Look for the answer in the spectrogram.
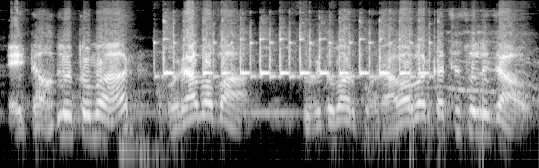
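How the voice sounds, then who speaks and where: A man's voice: fairly high pitch, expressive, brisk, lightly acted. A man voicing a helpful cartoon character in a children's skit. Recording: loud music under the voice.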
